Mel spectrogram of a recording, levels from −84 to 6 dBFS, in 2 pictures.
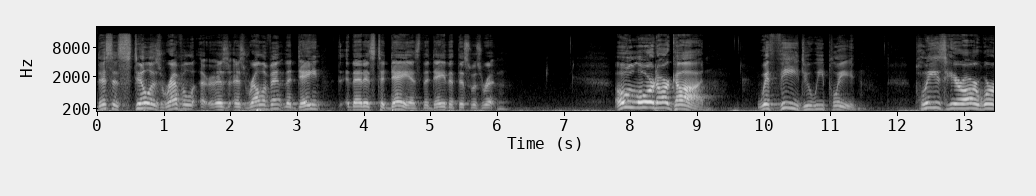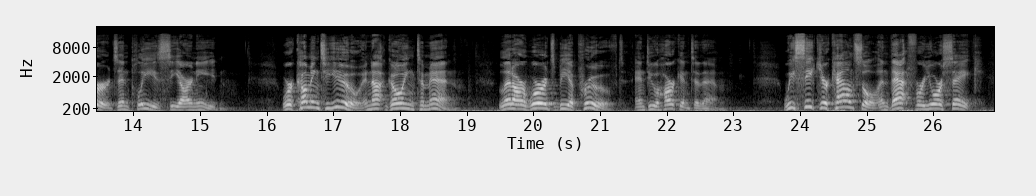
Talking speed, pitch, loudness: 145 wpm, 200 Hz, -20 LUFS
